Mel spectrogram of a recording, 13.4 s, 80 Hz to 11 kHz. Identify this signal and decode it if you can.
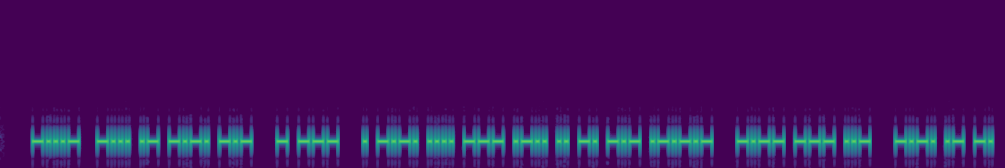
Morse code, heard as a keyed tone, about 25 wpm, 600 Hz. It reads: <BT> BACK TO ECHOLINK. YOU CAN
